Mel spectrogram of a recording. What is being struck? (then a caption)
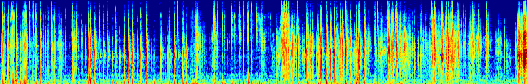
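Plastic candy tub. A hollow, hand-sized cylindrical plastic candy tub with a blue and green label is tapped rapidly with fingertips and nails. It makes dozens of quick, dry clicking taps with a bright, crackly character and very little low end, each dying away almost instantly. The tapping runs in uneven bursts that get denser and louder in the second half, ending with a sharp, loud flurry.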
